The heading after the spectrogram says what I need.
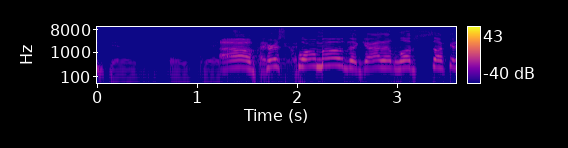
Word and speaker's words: Cuomo: Like, could you imagine like Jim Jones and them up in Harlem doing something for Como? Right. Never. Yeah, Cuomo. The only thing that rhymes with Cuomo is homo.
